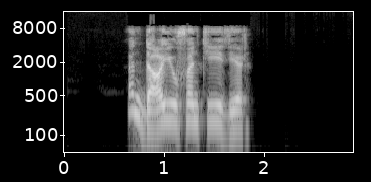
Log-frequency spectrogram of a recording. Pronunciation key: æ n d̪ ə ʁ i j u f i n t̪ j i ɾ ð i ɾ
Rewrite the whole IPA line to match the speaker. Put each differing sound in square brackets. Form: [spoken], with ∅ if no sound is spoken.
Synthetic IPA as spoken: æ n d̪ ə ʁ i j u f [æ] n t̪ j i [∅] ð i ɾ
